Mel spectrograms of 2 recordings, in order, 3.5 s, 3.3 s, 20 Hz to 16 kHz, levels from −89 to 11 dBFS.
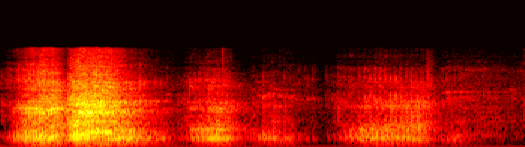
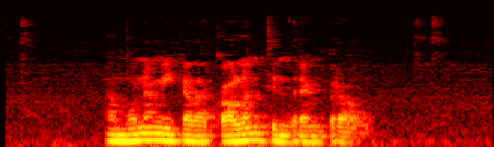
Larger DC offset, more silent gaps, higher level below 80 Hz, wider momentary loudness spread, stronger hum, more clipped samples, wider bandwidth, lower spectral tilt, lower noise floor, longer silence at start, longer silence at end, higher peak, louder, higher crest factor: neither; neither; second, -54 dBFS vs -48 dBFS; first, 24 LU vs 11 LU; neither; neither; first, 5.4 kHz vs 4.4 kHz; second, -7.5 dB/octave vs -10.5 dB/octave; second, -49 dBFS vs -54 dBFS; second, 0.1 s vs 0.7 s; second, 0.65 s vs 0.85 s; first, 0 dBFS vs -4 dBFS; first, -13 LUFS vs -19 LUFS; about the same, 18 dB vs 16 dB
